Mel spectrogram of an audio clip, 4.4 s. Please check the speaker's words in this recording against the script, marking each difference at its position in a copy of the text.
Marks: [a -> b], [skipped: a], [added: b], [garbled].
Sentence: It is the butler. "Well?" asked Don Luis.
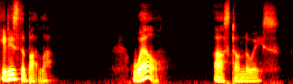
It is the butler. "Well?" asked Don Luis.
